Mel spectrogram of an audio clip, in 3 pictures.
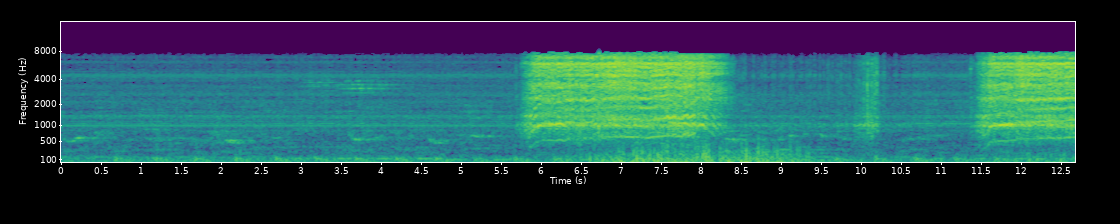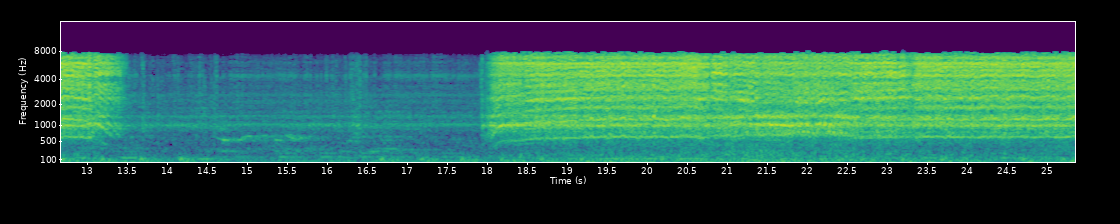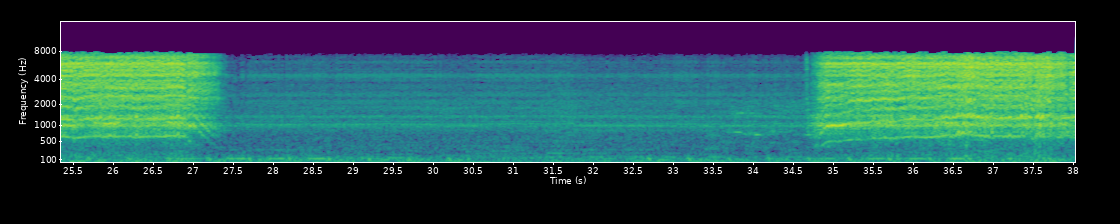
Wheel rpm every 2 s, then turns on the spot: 0, 0, 20, 120, 10, 40, 90, 0, 10, 140, 160, 160, 160, 70, 0, 0, 0, 90, 160.
8-10 12-14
